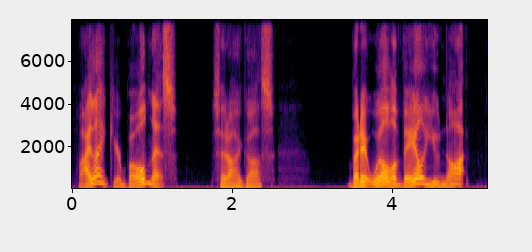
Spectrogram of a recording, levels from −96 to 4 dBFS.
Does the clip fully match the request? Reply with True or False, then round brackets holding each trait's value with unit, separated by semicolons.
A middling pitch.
True (170 Hz)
